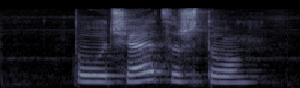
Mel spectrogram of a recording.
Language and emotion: Russian, neutral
